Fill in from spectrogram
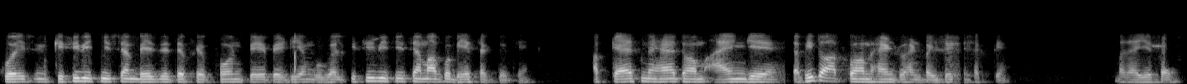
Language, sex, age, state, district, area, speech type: Urdu, male, 18-30, Bihar, Saharsa, rural, conversation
